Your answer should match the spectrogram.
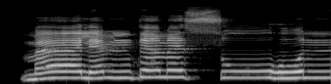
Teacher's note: سین سے واو مت ہے تو سین کو آپ نے 2 سیکنڈ تک لمبا کرنا ہے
